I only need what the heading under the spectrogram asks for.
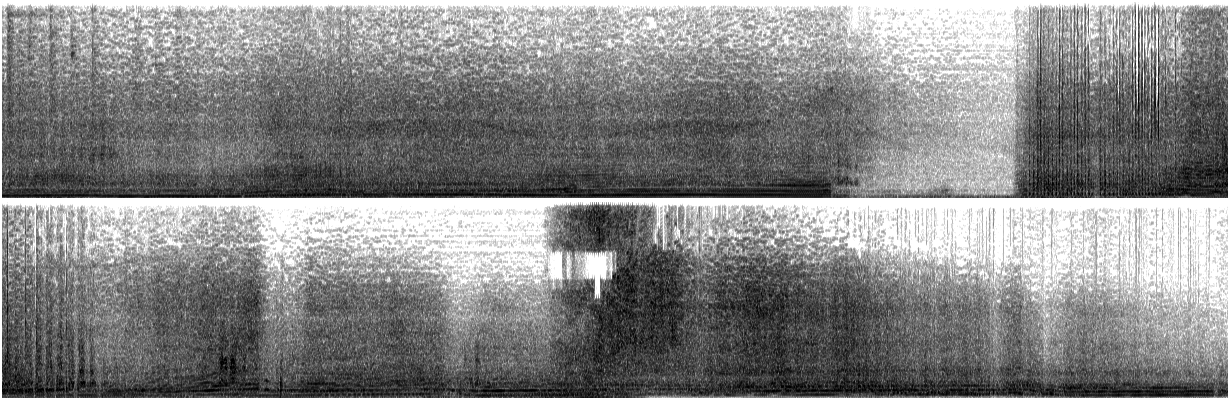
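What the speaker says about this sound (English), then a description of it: "Almost every car in this class uses Nitto tyres, so big burnouts are essential." Rear-wheel-drive street-tyre class drag cars on Nitto tyres doing burnouts at Sendai Highland, loud revving engines with rising and falling pitch and tyre squeal, a short lull midway before another car roars up, no talk.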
